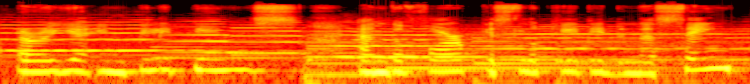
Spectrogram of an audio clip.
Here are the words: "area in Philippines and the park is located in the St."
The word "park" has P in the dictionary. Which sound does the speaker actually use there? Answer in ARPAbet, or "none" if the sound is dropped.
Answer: F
